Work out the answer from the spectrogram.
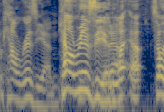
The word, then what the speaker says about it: Calrissian: No, you've got an extra syllable. It's Lando Calrissian.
